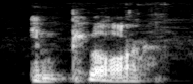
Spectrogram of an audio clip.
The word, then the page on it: implore: British English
